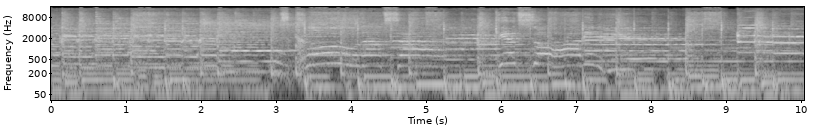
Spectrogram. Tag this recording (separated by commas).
Music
